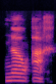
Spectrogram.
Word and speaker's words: Noach: You say no, and then you go to the vowel first, and then the chet. No ach.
